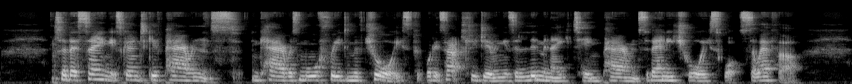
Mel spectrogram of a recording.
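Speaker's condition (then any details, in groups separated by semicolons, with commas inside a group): No condition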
